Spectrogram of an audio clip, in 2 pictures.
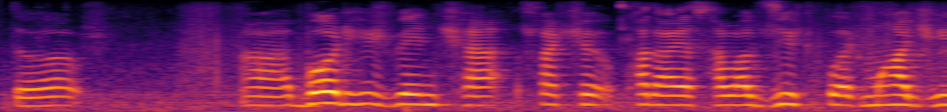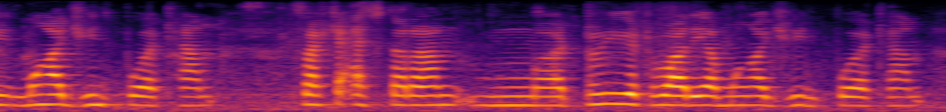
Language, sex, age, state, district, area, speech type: Kashmiri, female, 45-60, Jammu and Kashmir, Srinagar, urban, spontaneous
